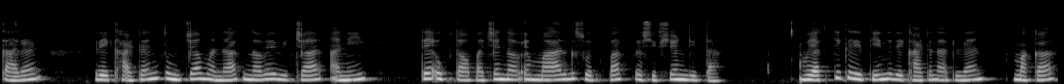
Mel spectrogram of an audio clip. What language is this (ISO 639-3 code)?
kok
